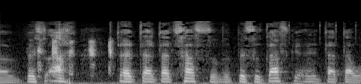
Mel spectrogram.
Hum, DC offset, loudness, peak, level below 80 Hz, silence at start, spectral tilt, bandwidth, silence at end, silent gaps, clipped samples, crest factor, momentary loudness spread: none; under 0.1%; -19 LUFS; 0 dBFS; -42 dBFS; 0 s; -4 dB/octave; 8 kHz; 0 s; none; under 0.1%; 20 dB; 8 LU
